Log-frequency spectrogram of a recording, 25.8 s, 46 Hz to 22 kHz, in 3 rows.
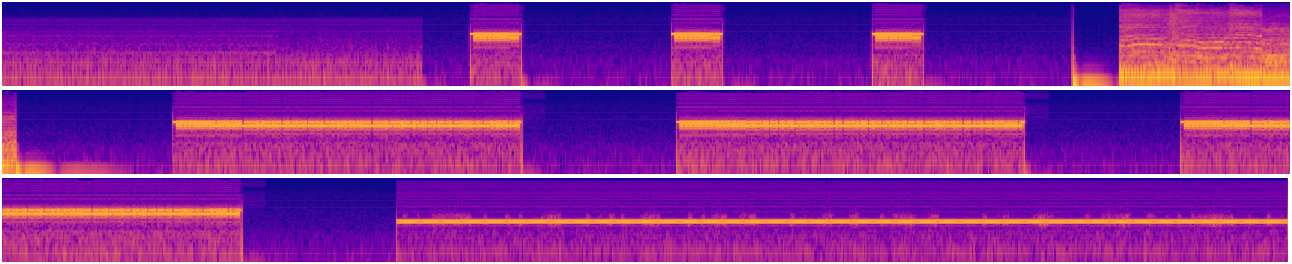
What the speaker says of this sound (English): The National Weather Service in Chanhassen, Minnesota has just activated the warning alarm on 13 weather radio stations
